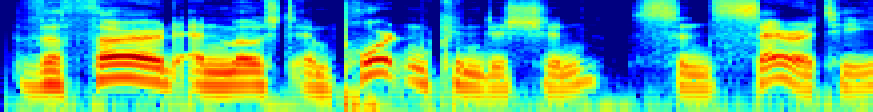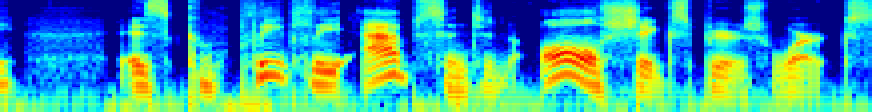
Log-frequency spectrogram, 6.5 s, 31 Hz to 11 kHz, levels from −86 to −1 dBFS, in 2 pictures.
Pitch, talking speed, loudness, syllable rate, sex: 135 Hz, 130 wpm, -20 LUFS, 4.7 syllables/s, male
